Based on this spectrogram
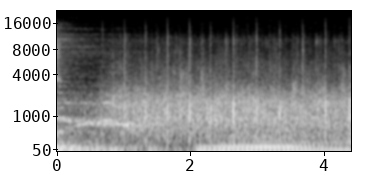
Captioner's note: audience applauding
